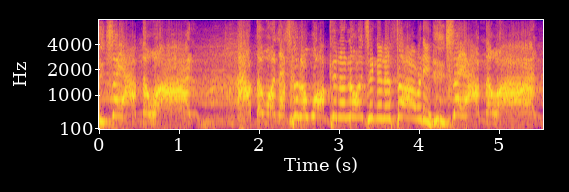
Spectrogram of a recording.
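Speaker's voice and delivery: high, sustained revival shout; full-force preaching. Real, not acted. Preacher leading congregation's declarations, high full-force shouting. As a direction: shout each declaration for the crowd to echo.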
